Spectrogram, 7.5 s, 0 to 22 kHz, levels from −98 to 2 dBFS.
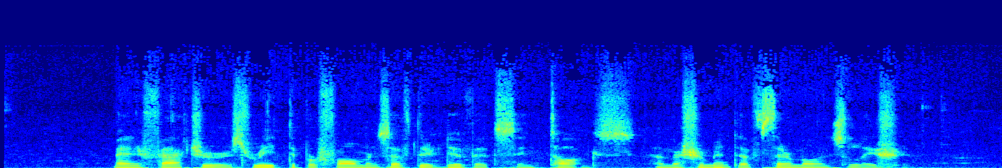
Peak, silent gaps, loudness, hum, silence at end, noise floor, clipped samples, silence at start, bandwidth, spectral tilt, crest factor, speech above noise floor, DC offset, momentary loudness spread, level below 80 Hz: -22 dBFS; none; -41 LUFS; none; 0.5 s; -72 dBFS; under 0.1%; 0.85 s; 16 kHz; -3.5 dB/octave; 20 dB; 30 dB; under 0.1%; 6 LU; -62 dBFS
